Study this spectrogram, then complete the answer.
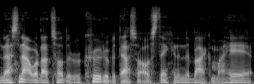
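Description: On a very clean recording with a silent background, a man with an American accent speaks at a very deep, low pitch. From Compton, Los Angeles, California. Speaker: software engineer. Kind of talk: interview.

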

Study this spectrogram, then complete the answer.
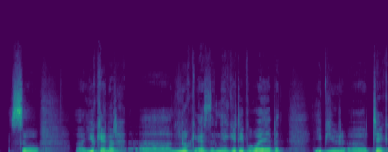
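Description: A man with a Nepali accent speaks at a medium pitch with ordinary pitch variation and a dark, mellow tone. The recording is very clean, with a silent background. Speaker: guest, Sherpa guide. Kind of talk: casual interview. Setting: home in Boulder. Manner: halting, many fillers.

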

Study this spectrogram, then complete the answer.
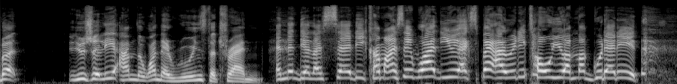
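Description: In a raised, projected voice with an extremely high pitch, a man talks at a very fast pace, his tone bright, sharp and animated and his intonation lively. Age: 30s. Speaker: food content creator. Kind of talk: casual chat.

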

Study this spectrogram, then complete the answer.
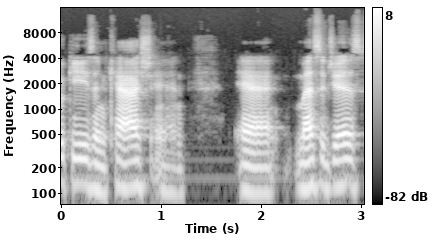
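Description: A man with an American accent, a normal speaking voice, at a fairly slow pace. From Texas, San Antonio. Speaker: pastor. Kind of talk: testimony.

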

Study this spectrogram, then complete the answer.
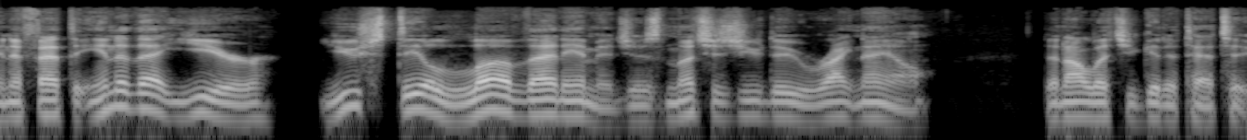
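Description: A man with a Kentucky accent, fairly low in pitch with ordinary pitch variation, at a moderate pace, in a very clean recording with a silent background and a dry, close sound with no echo. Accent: Kentucky twang. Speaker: survival instructor and podcast host. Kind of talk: casual podcast conversation.

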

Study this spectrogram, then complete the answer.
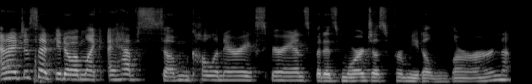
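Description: The tone is bright and sharp, with lively intonation and an American accent. The pace is fairly quick, with hardly any pauses. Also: woman, medium pitch for a woman. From New Jersey, US. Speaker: food writer and editor. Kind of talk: interview.

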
